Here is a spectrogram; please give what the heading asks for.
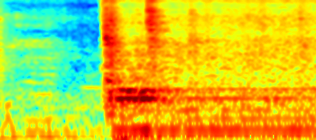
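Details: Kenmore dryer running after disassembly and refitting to fix a squeak: a thump at start, then a steady, even motor hum with the drum riding smoothly and no squeak.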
